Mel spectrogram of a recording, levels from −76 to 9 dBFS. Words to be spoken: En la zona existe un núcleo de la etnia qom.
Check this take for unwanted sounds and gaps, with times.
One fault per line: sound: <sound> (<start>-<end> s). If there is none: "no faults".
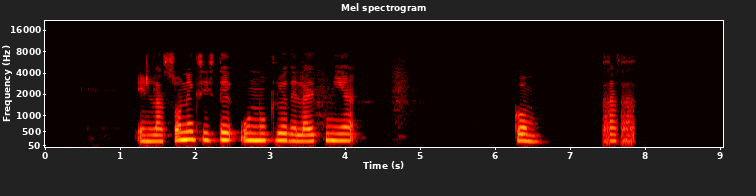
sound: laugh (7.4-7.9 s)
